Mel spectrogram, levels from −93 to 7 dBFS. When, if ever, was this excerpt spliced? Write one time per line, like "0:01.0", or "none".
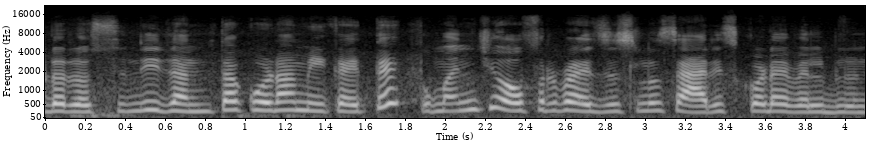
0:01.9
